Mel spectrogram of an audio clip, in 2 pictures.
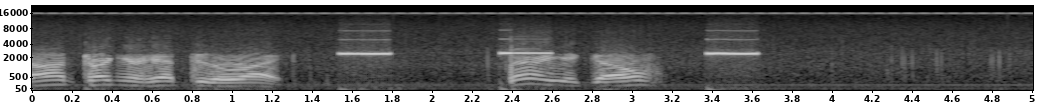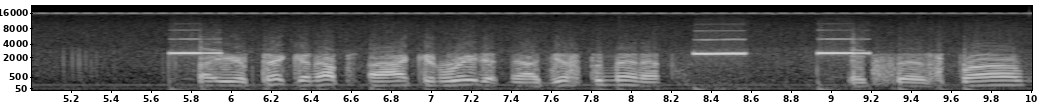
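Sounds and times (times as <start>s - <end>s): faint radio hiss: 0.0s - 10.0s
low steady hum: 0.0s - 10.0s.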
